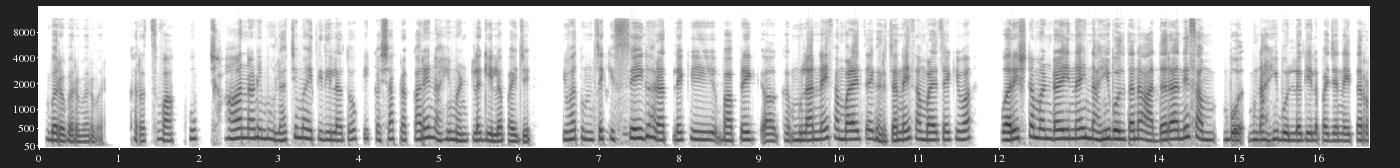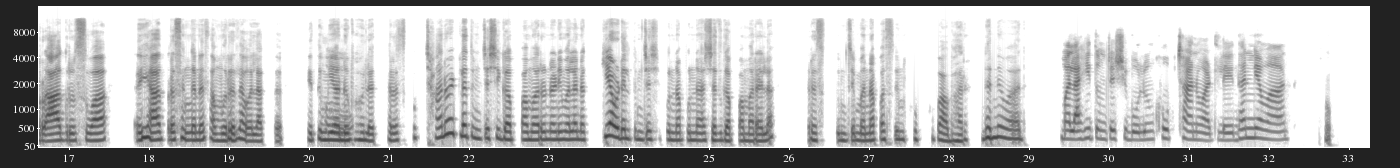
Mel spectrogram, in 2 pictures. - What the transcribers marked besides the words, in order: other noise
- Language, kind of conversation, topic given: Marathi, podcast, दैनंदिन जीवनात ‘नाही’ म्हणताना तुम्ही स्वतःला कसे सांभाळता?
